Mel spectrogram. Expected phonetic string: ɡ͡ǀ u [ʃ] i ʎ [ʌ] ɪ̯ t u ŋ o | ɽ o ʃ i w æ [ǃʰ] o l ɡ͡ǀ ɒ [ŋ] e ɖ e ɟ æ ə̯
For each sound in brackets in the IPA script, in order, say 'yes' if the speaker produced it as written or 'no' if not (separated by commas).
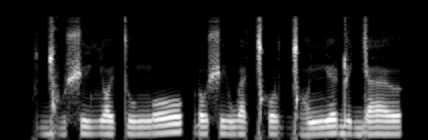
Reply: yes, no, no, no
